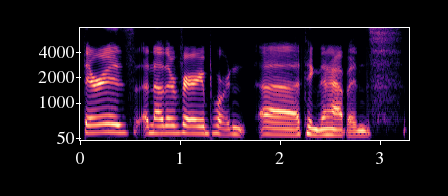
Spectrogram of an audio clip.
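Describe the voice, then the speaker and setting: A woman's voice: lowish voice, normal speed, a bit bright, smooth, dry recording, clean studio sound. A woman co-hosting a podcast, chatting casually about a book in a jokey, questioning way. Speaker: podcast co-host. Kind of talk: casual book discussion chat.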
